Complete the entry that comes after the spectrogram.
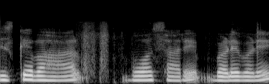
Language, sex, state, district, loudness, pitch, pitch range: Hindi, female, Punjab, Kapurthala, -15 LUFS, 190 Hz, 185-200 Hz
